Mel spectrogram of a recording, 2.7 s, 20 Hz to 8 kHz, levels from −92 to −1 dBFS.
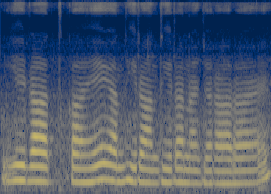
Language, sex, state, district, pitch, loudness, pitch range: Hindi, female, Jharkhand, Sahebganj, 215 Hz, -26 LUFS, 200-230 Hz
